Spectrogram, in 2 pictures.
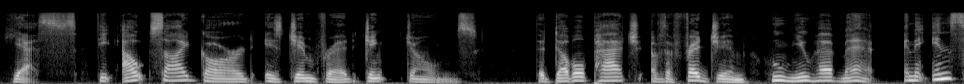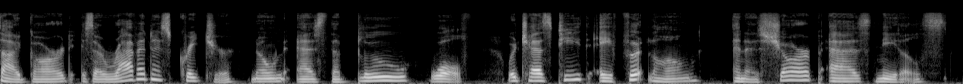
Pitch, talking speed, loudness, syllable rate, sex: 145 Hz, 130 wpm, -18 LUFS, 3.4 syllables/s, female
